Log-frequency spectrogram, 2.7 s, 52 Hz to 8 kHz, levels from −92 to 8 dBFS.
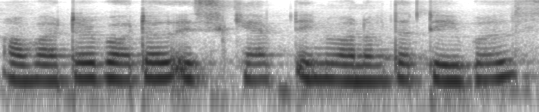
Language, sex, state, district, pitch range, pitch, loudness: English, female, Assam, Kamrup Metropolitan, 220-235 Hz, 230 Hz, -15 LUFS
